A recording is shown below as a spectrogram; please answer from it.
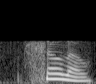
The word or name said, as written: Solo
